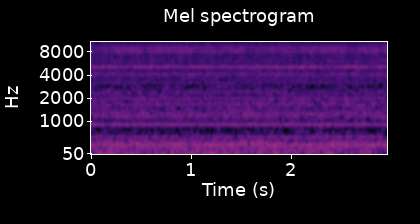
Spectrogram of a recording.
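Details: Teensy 3.1 audio board (SGTL5000 codec) output with cable plugged into a Nexus 7 at high impedance before playback: constant faint hiss, steady high-pitched tones and low hum. Background noise later cured by disabling the codec's built-in HPF via adc_hpf(true, false).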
